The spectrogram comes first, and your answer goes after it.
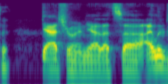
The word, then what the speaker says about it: Saskatchewan: I think she's from like Sakan or however you pronounce it. Saskatchewan.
